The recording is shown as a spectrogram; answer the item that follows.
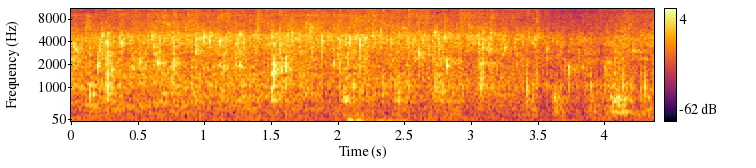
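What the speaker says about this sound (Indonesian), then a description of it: "Okay, kita tumis sampai naik bau." A ground spice paste stir-fries in oil with fenugreek and bruised lemongrass for a sour-spicy fish stew, sizzling and hissing steadily up close, with light stirring scrapes and no talk.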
